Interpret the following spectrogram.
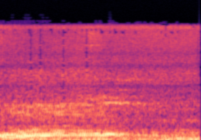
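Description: A motor vehicle's engine running, its pitch drifting slightly.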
